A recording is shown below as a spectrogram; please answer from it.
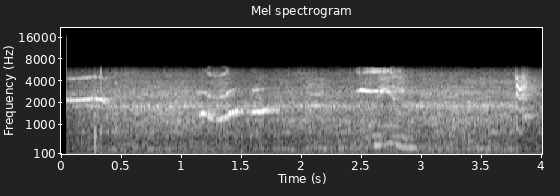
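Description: A baby's high-pitched squeals, four short ones that waver up and down in pitch.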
